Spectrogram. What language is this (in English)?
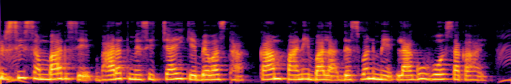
Magahi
